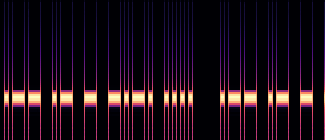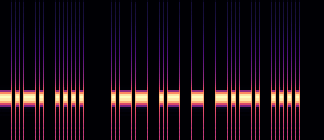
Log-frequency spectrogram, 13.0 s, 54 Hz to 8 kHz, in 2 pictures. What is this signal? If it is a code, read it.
Morse code, heard as a keyed tone, about 15 wpm, 250 Hz. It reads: WATCH WATCH WATCH
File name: morse-training-15WPM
